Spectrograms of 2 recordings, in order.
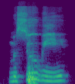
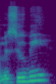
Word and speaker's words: musubi: make misubi i think it's that's how you pronounce it musubi i want to make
